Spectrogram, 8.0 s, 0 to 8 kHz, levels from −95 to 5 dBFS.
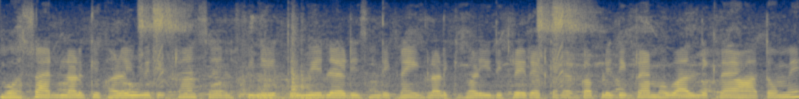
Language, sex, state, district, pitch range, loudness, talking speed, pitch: Hindi, female, Bihar, Purnia, 170-175 Hz, -16 LUFS, 255 wpm, 175 Hz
